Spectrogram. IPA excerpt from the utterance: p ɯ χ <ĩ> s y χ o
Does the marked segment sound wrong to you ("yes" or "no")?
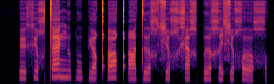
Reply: yes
